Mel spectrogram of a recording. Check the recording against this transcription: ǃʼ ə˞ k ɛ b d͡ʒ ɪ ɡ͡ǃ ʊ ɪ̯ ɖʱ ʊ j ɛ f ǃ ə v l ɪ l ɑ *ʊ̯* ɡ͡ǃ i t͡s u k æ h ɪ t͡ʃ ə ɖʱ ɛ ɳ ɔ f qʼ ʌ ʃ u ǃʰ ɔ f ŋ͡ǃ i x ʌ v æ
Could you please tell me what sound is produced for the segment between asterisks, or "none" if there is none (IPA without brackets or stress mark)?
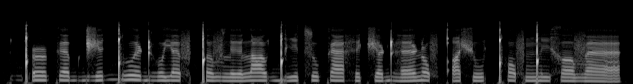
ʊ̯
